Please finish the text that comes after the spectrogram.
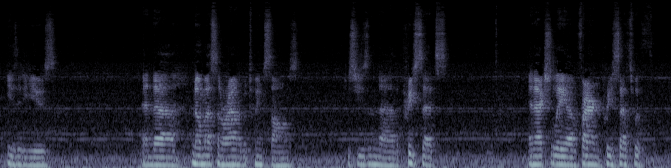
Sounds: speech

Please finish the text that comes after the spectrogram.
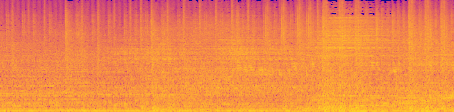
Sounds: soundtrack music
electronic music
music

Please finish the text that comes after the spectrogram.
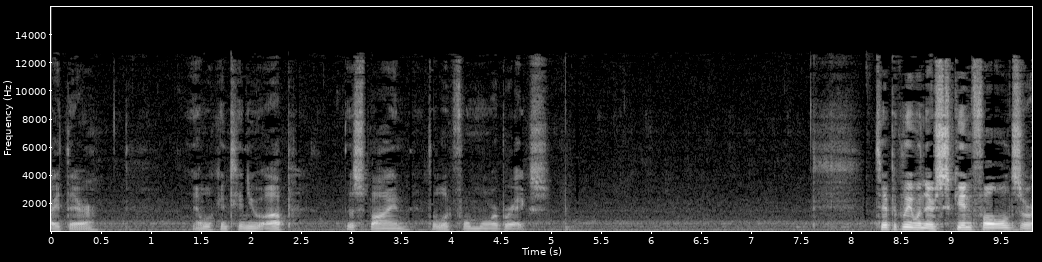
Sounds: speech

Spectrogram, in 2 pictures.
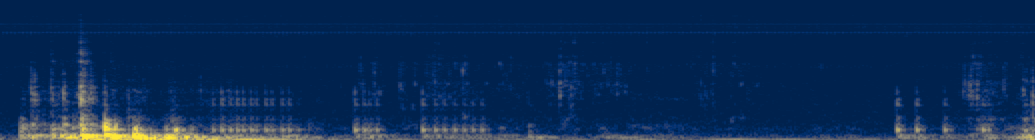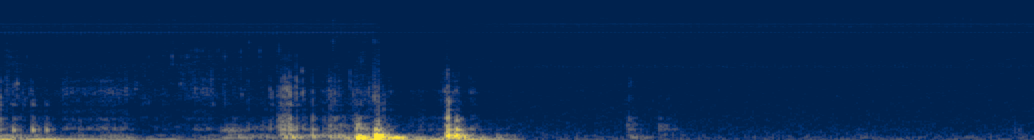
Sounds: water vehicle
kayak

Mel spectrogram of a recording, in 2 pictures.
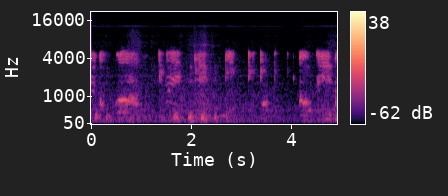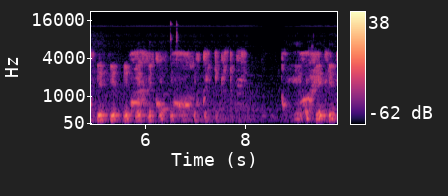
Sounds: snicker

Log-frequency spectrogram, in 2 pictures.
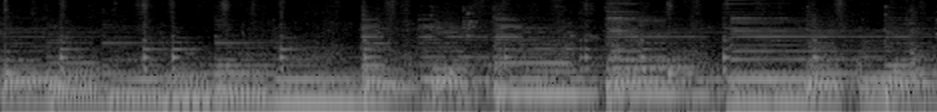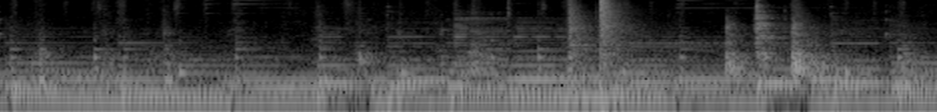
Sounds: music

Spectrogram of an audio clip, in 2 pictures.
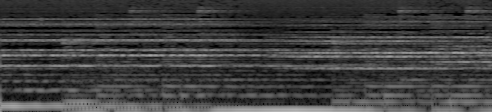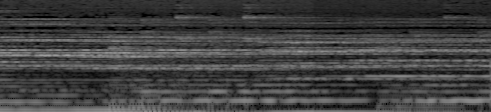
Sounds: rustle
music

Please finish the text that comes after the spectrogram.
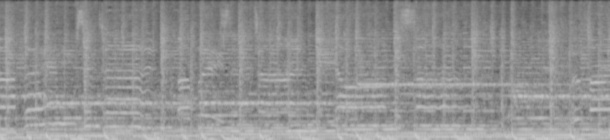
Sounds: music

